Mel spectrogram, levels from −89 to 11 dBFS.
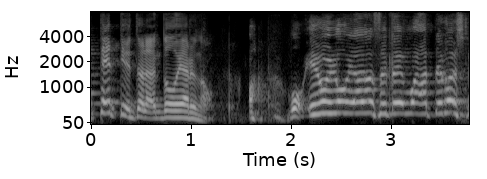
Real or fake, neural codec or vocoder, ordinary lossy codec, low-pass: fake; codec, 16 kHz, 2 kbps, X-Codec, HuBERT features, trained on balanced general audio; none; none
